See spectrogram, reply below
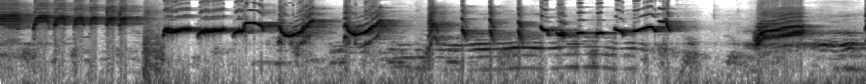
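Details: White-rumped shama in rich 'isian' mimicry song: a run of fast high chips, then looping whistled phrases and clicks over a steady lower tone, ending with a harsh squeal after a brief silence.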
